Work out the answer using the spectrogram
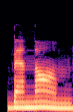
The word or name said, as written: banon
